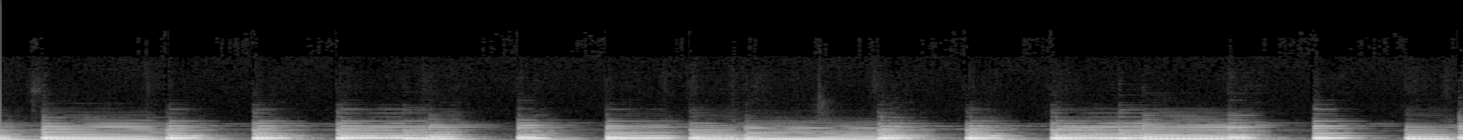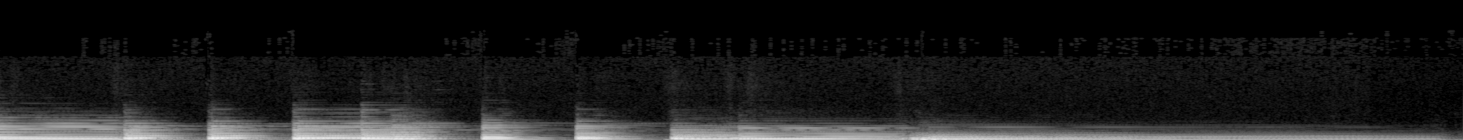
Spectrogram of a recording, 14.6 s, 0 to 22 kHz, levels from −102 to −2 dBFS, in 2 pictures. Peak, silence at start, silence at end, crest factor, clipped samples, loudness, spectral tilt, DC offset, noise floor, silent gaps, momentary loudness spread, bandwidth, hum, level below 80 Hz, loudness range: -2 dBFS; 0 s; 0.2 s; 18 dB; under 0.1%; -20 LUFS; -11.5 dB/octave; 0.1%; -43 dBFS; none; 14 LU; 3.9 kHz; none; -62 dBFS; 6 LU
